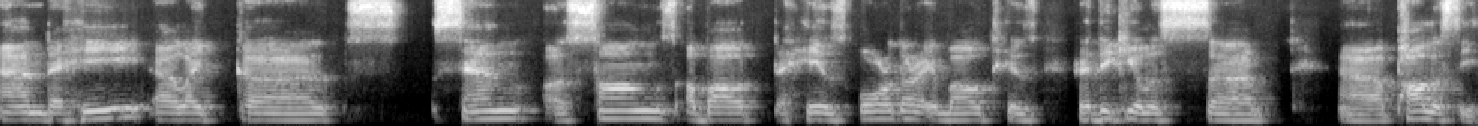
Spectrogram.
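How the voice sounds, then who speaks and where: The speaker talks at a very slow pace with a Xinjiang accent. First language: Uyghur. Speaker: activist. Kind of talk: interview. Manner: halting, many fillers.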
